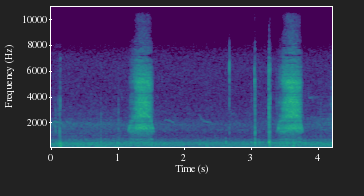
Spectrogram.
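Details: Two rough, airy hisses from a young Eurasian eagle-owl in the Eifel, 18 June 2016, spaced a little over two seconds apart, with a few faint clicks between them.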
